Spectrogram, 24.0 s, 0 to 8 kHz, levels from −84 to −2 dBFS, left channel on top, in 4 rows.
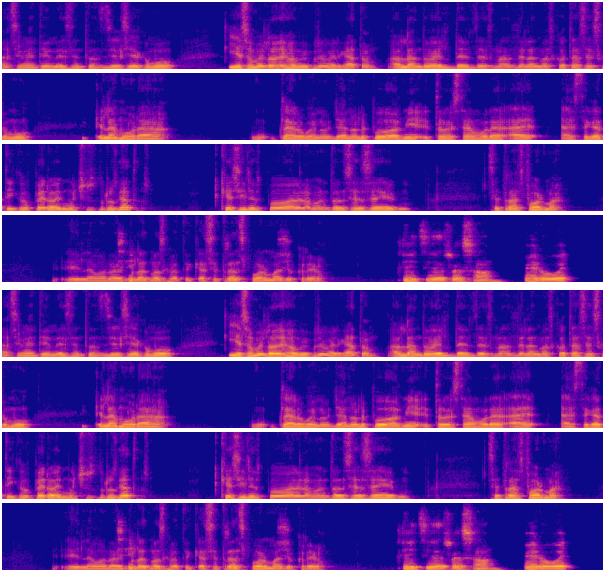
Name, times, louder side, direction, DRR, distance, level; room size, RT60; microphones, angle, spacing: voice 1, 0.0-1.7 2.3-6.3 7.0-7.7 8.5-13.4 14.2-16.1 16.9-17.6 18.7-21.3, right 2 dB, 10° right, 0.4 m, -26 dB
voice 2, 19.3-19.7 22.0-23.7, right 2 dB, 50° right, 1.0 m, -26 dB
2.2 x 2.0 x 2.7 m
head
